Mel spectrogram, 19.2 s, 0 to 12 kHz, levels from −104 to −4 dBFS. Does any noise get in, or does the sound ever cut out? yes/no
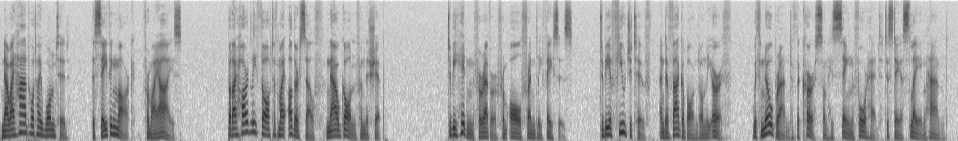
no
